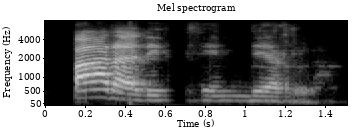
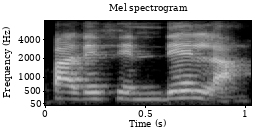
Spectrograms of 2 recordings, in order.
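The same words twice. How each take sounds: First: Said in the usual way. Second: "pa defenderla" with para cut to pa; clipped pa. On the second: Shown as a demonstration. Teacher shows the clipped everyday form. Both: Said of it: "cuando nosotros decimos".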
